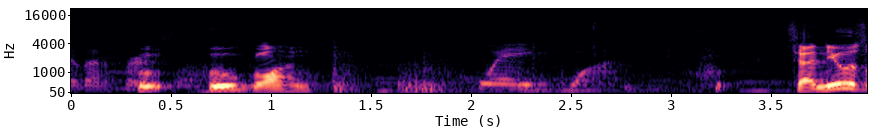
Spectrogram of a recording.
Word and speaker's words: 湖广会馆: Hu Guan. Hui Guan.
